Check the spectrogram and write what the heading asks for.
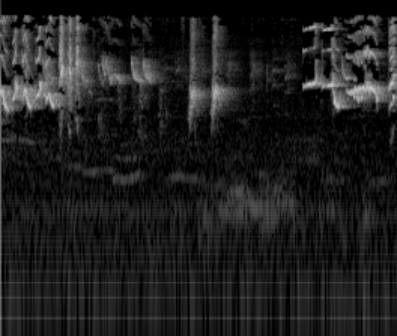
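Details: Oriental magpie-robin singing for voice training. Warbled whistled phrases are broken by sharp clicks, a quiet stretch follows, and the song returns with loud, varied whistles.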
